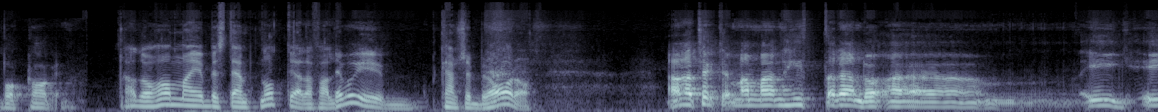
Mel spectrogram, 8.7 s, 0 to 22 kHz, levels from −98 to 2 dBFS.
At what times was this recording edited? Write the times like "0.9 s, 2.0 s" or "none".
none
